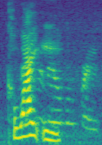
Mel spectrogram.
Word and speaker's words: kawaii: And if anyone's ever been wondering how that's pronounced, it's like saying Hawaii, only it's kawaii.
